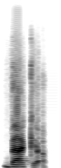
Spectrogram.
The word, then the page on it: backup: Indian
